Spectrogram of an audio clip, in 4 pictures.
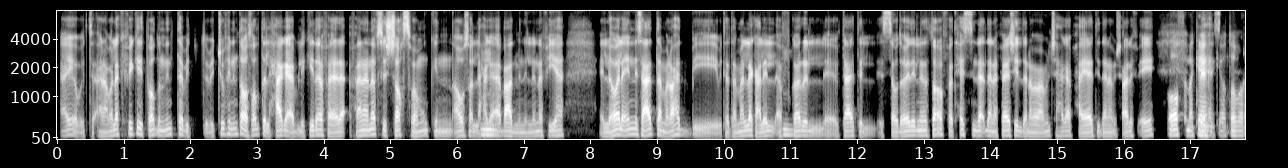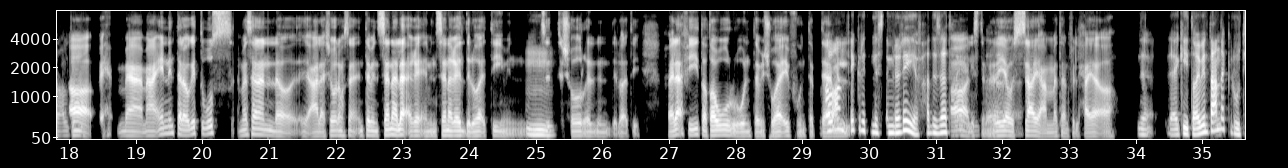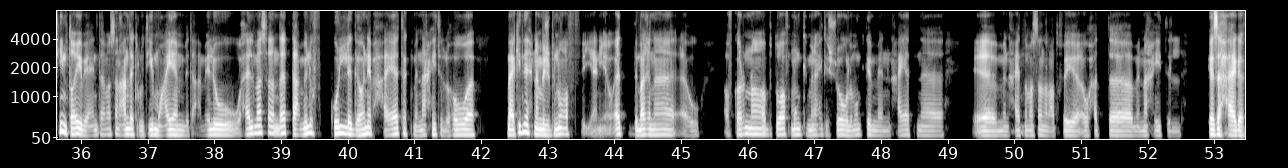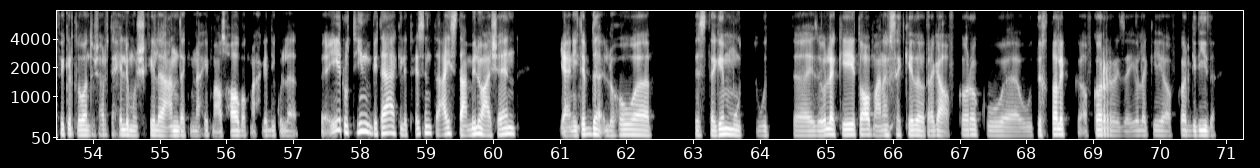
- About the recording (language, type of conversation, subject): Arabic, podcast, إيه أول خطوة بتعملها لما تبقى مش عارف تبدأ؟
- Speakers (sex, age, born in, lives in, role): male, 25-29, Egypt, Egypt, host; male, 30-34, Egypt, Egypt, guest
- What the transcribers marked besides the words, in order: laughing while speaking: "نَفْسَك كده"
